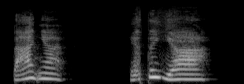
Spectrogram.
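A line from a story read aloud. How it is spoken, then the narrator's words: Whisper. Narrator (Russian): Тетя Поля шептала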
